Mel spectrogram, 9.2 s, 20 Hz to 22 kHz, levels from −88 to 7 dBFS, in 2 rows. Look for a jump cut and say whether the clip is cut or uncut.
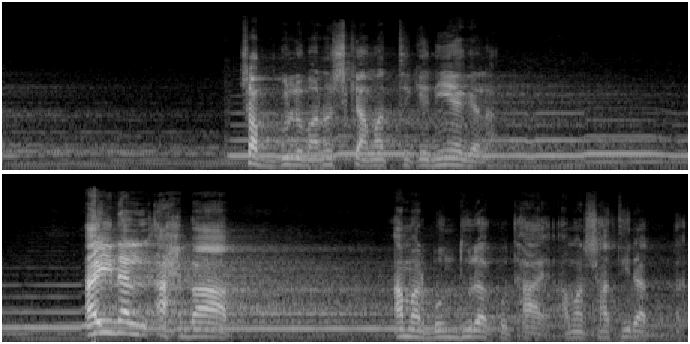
cut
